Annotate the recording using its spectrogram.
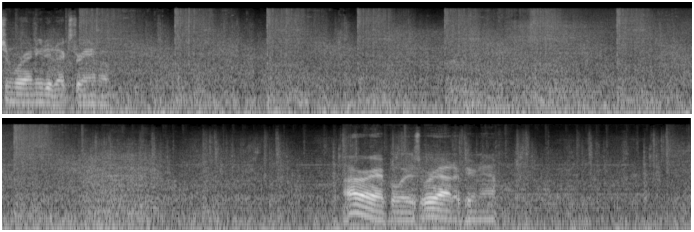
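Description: A low rumble drones steadily.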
